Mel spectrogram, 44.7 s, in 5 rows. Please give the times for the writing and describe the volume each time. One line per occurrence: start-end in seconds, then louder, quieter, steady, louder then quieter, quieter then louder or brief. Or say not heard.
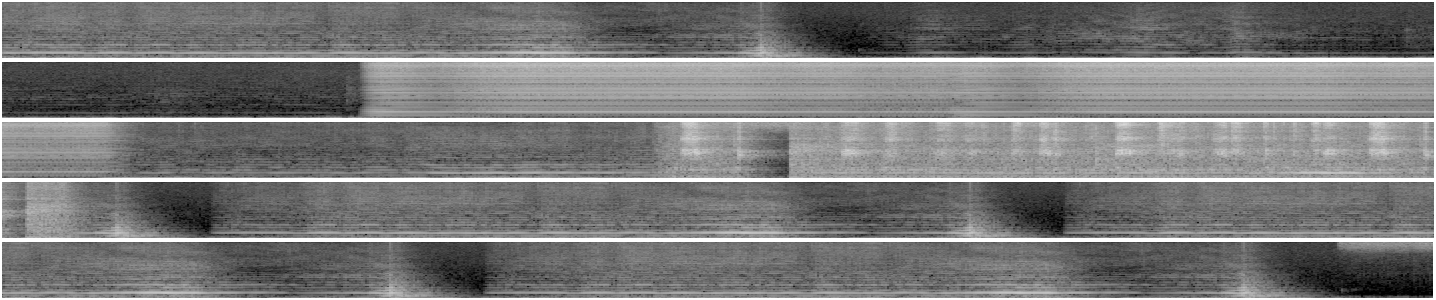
21.9-27.3 steady.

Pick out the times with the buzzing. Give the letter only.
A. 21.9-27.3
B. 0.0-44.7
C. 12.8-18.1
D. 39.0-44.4
B.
